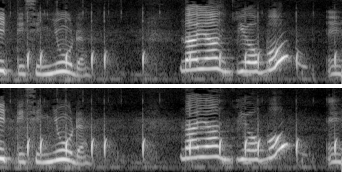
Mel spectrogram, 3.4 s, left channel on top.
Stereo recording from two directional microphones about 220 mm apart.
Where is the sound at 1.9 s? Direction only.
55° left (ahead or behind).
